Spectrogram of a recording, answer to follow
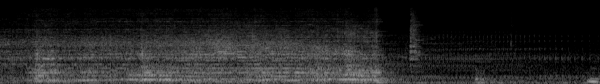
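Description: Metal-cutting chop saw running and cutting through a short piece of steel bar, a steady whine with a harsh grinding hiss, for about four seconds before it stops. A couple of light clicks follow.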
